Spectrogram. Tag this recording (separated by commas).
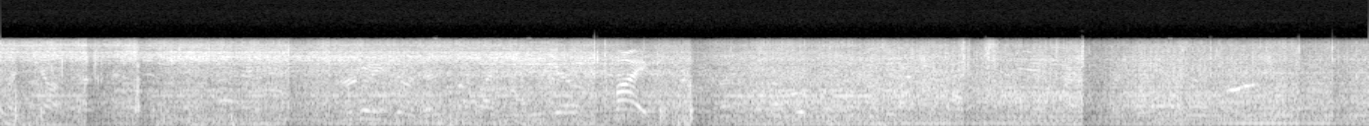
Speech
